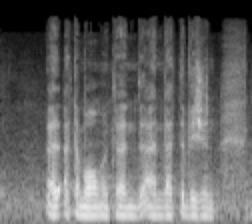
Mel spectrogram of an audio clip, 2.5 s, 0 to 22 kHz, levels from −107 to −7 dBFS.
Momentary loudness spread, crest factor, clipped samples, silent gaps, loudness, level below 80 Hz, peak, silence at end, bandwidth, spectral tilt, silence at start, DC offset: 10 LU; 20 dB; under 0.1%; none; -21 LUFS; -56 dBFS; -2 dBFS; 0 s; 15 kHz; -6.5 dB/octave; 0 s; under 0.1%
